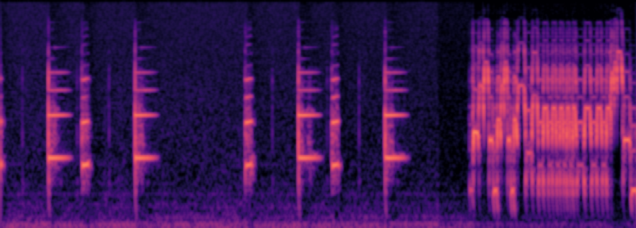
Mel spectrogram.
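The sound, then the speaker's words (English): A chirpy electronic ringtone from an Android phone with a retro dot-matrix theme, in short bleeping bursts with harmonic tones, sounding like a retro gaming console, ending in a denser, rapid jingle of bright synthetic notes, clear with no voices. “The ringtones, I think, are a big part of the kind of identity, I think, of the phone.”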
